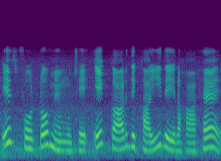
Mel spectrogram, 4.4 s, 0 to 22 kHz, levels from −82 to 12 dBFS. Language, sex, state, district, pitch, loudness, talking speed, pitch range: Hindi, female, Madhya Pradesh, Katni, 215 Hz, -15 LUFS, 135 wpm, 185-260 Hz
